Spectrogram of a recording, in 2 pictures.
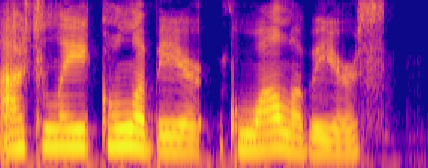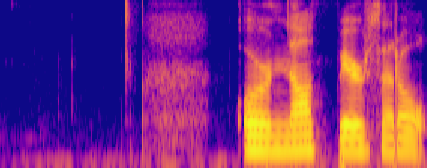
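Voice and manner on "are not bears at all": plain reading voice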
